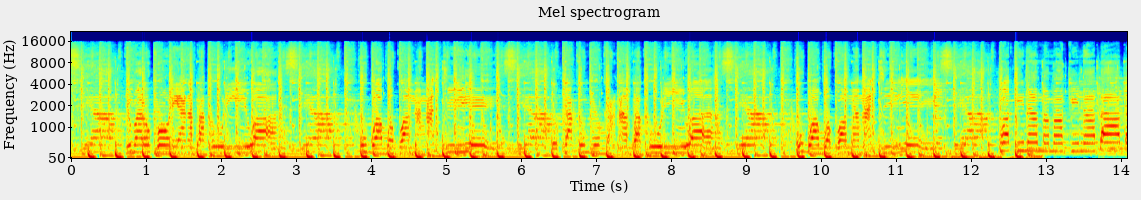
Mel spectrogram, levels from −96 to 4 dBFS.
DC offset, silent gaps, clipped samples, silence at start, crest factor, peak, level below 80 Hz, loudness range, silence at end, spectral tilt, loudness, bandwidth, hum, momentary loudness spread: under 0.1%; none; under 0.1%; 0 s; 10 dB; 0 dBFS; -14 dBFS; 1 LU; 0 s; -4.5 dB/octave; -10 LUFS; 16.5 kHz; none; 3 LU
